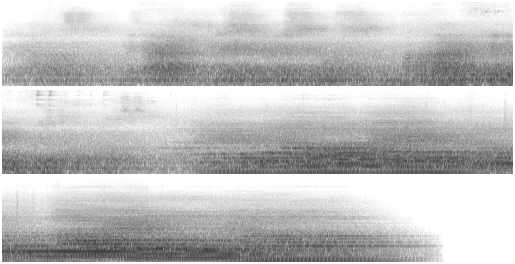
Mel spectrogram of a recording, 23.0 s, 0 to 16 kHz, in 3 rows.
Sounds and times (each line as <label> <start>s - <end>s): Prayer 0.0s - 21.6s
choir 0.0s - 21.8s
